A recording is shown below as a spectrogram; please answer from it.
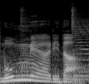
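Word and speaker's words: Montréal: 몬트리올의 프랑스어 발음은 몽레알이다.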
